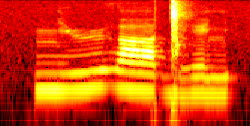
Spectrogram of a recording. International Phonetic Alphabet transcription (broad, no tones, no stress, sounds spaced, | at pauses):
nʲ ʉː ð aː ɡ͡ǀ e lʲ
